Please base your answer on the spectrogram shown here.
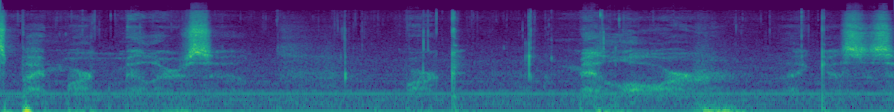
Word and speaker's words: Mark Millar: and here's cover see it's by Mark Miller's mark millar I guess is how you say his name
